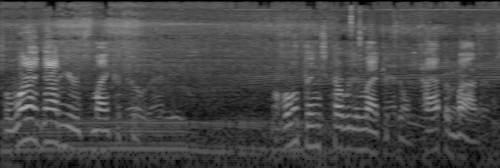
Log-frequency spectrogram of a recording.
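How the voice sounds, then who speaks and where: Over noticeable background noise, a man with an American accent talks very fast at a fairly high pitch, with lively intonation. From US Midwest, St. Louis area. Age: 50s. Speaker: model airplane flyer. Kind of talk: interview. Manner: casual, with many hesitations.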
